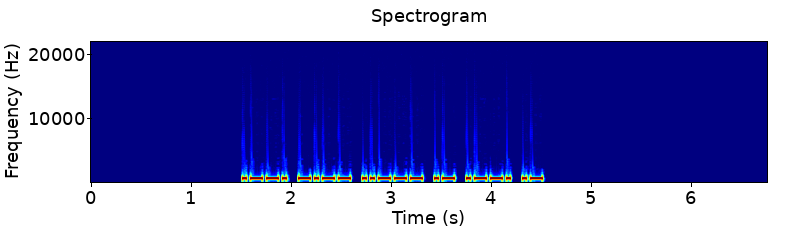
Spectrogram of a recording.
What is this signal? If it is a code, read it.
Morse code, heard as a keyed tone, about 30 wpm, 700 Hz. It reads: PY2APA
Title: DXCC-100 Call Signs - 6 Characters - 30wpm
